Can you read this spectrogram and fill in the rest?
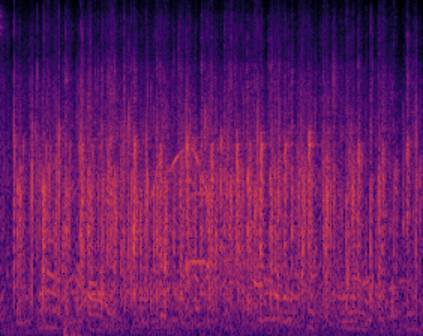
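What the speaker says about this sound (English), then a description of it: "Let's give them a big round of applause." Crowd applauding at a Union Park Tavern Oktoberfest, steady clapping throughout with voices mixed in, moderately loud and fairly close, filling the whole stretch.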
